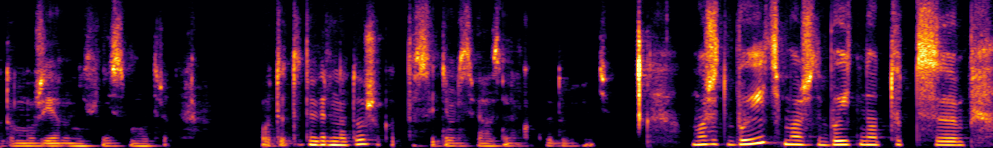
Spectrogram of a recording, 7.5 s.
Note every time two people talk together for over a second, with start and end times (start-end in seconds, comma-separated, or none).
none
